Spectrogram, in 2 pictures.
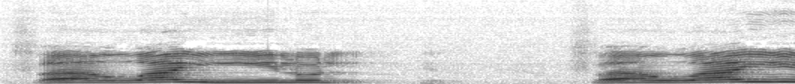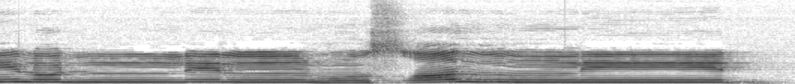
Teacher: Wa tidak boleh miring, tidak boleh dibaca mail kepada ya, bukan fawai tapi fawa.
